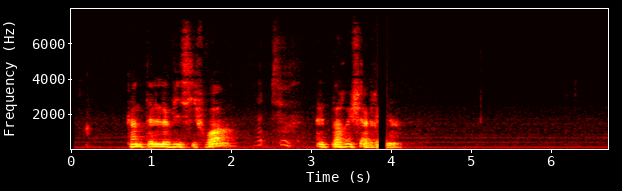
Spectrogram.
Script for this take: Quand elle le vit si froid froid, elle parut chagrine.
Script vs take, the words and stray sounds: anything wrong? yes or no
yes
